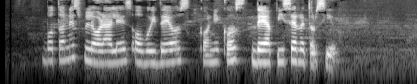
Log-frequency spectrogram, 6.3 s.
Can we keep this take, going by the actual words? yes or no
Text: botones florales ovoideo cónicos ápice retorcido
no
